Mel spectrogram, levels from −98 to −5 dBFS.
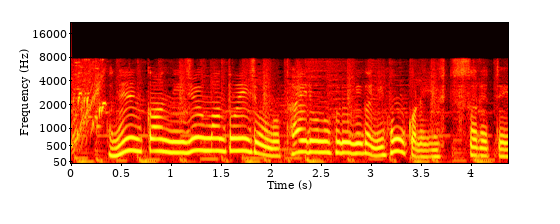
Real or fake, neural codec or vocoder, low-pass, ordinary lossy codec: real; none; none; none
